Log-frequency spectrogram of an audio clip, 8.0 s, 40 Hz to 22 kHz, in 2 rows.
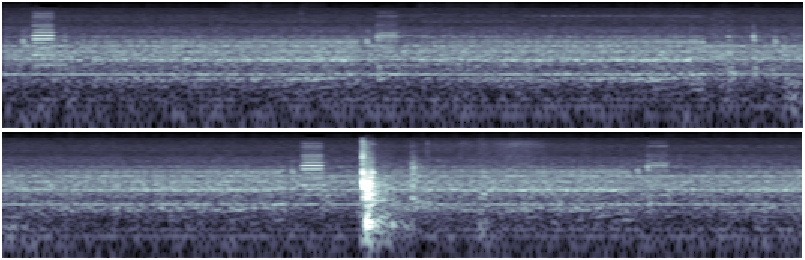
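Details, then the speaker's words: Late-1990s Seagate Barracuda 7200 RPM SCSI hard drive: a steady hum with faint periodic ticks and one sharp click as the spindle motor tries and fails to spin up. Cause not confirmed. "So you might be able to hear it, but it seems like the motor is trying and then subsequently failing to start."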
